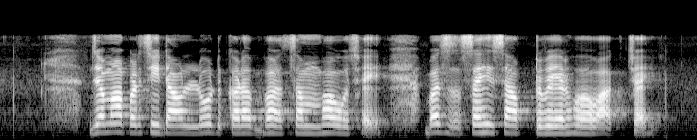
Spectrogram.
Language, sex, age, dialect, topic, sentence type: Maithili, female, 60-100, Eastern / Thethi, banking, statement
